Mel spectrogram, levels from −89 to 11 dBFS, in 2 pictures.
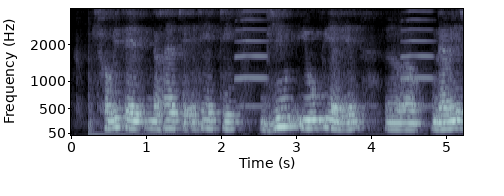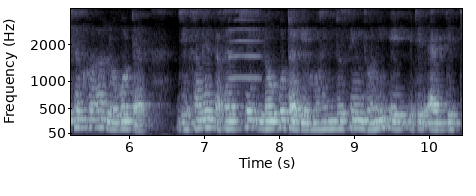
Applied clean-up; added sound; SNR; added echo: none; Wind instrument, woodwind instrument; 20 dB; reverberation time 0.6 s.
